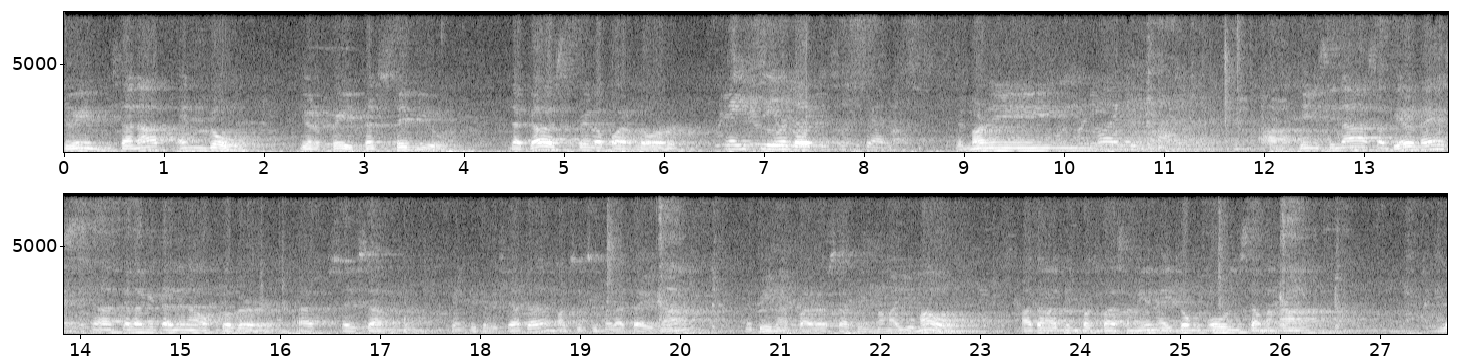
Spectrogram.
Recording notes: Recorded at Our Lady Queen of Peace Parish, Bacoor, Cavite, Philippines October 10, 2010 during the 9:00 am Holy Mass.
